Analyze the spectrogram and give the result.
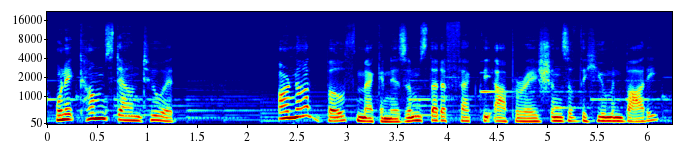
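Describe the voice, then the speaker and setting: A man playing a gentle, philosophical young doctor in a video game, with measured, articulate and reflective delivery. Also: mid-range voice, close to an everyday voice. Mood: calm, persuasive. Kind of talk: scripted video game voice acting. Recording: music playing behind the voice.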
